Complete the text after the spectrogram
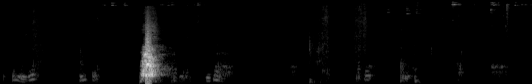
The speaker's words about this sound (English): That's the way he sees somebody outside. Probably should put the grapes down. Sit down. And this is so. This is what we have. We have the barking dog situation. Yep. Lay down. Lay down.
